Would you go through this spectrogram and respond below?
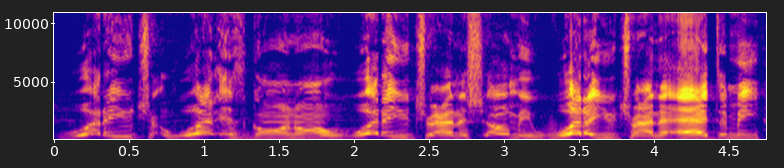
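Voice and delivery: loud, rising gospel preaching, driving each line; full-force preaching. Acted. Pastor urging the congregation to stay in church, loud preaching. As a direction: preach it out to the back pews.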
